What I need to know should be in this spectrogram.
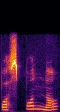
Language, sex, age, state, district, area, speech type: Assamese, female, 18-30, Assam, Jorhat, urban, spontaneous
